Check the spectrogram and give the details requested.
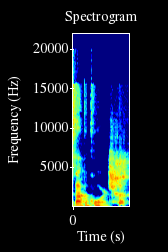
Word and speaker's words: Napakorn: I don't know if that's how you pronounce his last name because honestly, it kind of sounds like Napaporn, but it's Napakorn.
